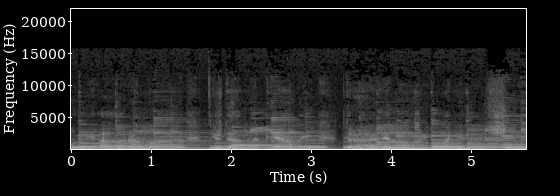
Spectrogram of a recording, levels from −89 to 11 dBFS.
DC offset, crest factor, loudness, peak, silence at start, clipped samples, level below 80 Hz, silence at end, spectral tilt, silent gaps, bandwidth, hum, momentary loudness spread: 0.2%; 16 dB; -28 LUFS; -12 dBFS; 0 s; under 0.1%; -60 dBFS; 0 s; -6.5 dB/octave; none; 16 kHz; none; 6 LU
